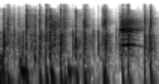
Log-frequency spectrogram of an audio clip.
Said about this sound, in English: Okay, so let's clap her in, please.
